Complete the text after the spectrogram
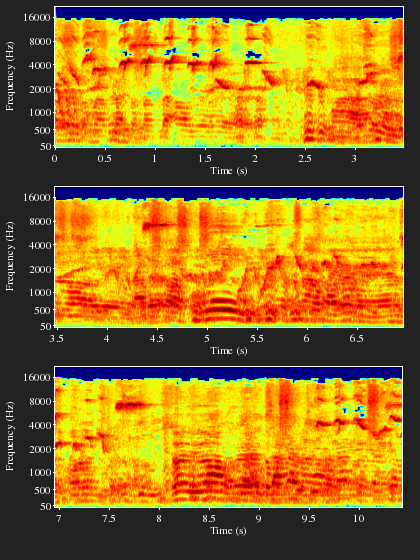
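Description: Caged birds chirp and sing.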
